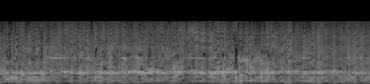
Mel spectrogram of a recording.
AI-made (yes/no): yes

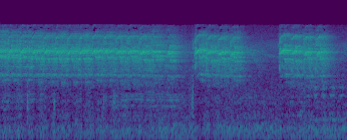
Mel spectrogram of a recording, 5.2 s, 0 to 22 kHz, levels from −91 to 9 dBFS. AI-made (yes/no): no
